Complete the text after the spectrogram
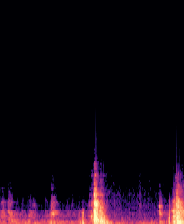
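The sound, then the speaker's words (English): A safe lock in a store being worked open gives a few faint metallic clicks and clunks, spaced unevenly, with a sharper pair near the end. “There may be something of interest in the safe. Well, this type of lock, pretty easy. Not take very long to open.”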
